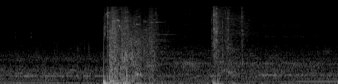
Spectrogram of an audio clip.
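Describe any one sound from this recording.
A grappling line fires and whooshes loudly.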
